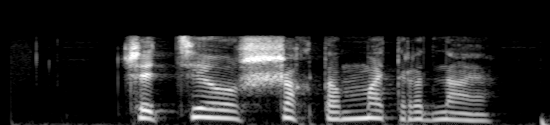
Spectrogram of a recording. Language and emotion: Russian, angry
